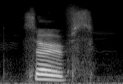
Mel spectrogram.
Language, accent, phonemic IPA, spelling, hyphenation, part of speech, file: English, US, /sɝvz/, serves, serves, verb / noun, En-us-serves.ogg
- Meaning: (verb) third-person singular simple present indicative of serve; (noun) plural of serve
